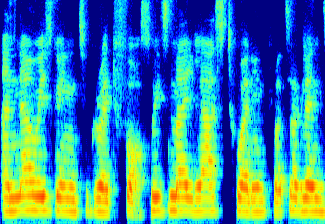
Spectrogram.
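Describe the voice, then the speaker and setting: This woman speaks with a French accent. Her pitch sits fairly low. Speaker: parent. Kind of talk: interview.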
